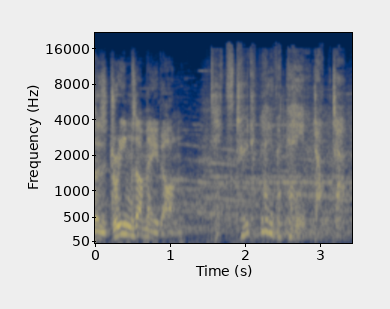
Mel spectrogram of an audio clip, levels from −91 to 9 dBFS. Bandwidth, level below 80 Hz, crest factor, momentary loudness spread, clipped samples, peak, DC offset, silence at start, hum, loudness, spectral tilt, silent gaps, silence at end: 18 kHz; -54 dBFS; 20 dB; 8 LU; under 0.1%; -2 dBFS; under 0.1%; 0 s; none; -21 LUFS; -2.5 dB/octave; none; 0 s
